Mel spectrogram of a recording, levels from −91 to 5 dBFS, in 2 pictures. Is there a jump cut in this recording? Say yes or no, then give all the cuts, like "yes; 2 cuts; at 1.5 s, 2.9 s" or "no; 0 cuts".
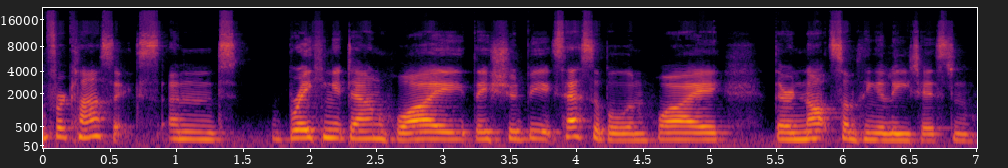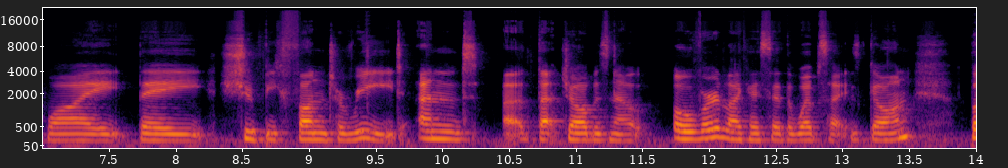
yes; 1 cut; at 8.3 s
